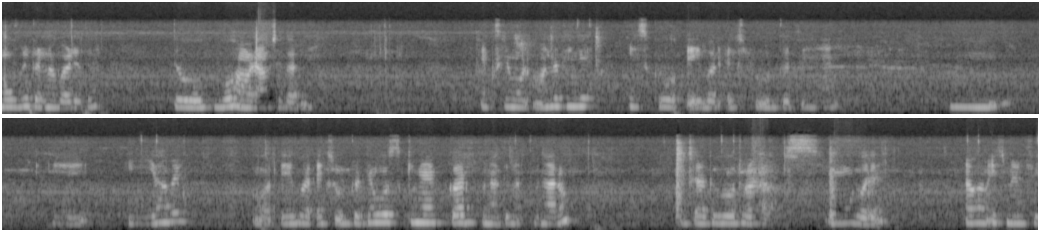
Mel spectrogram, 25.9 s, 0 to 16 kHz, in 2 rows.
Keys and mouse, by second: 16.1 e, 20.3 e, 25.1 shift+click.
